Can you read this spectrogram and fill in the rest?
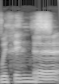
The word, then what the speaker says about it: Withings: Am I pronouncing it right? Withings? – Yes. Withings, yes. – Withings? – Withings.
